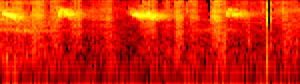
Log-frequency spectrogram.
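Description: A small bird chirping a few times, short high chirps about half a second apart, over faint background hiss.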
